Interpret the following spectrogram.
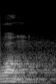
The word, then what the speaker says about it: वम: वम, बम नहीं करना है, वम, वा का उच्चारण करना है, बा नहीं है, वा है, वा के ऊपर एक बिंदु रखी हुई है, वम, बम नहीं, वम।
